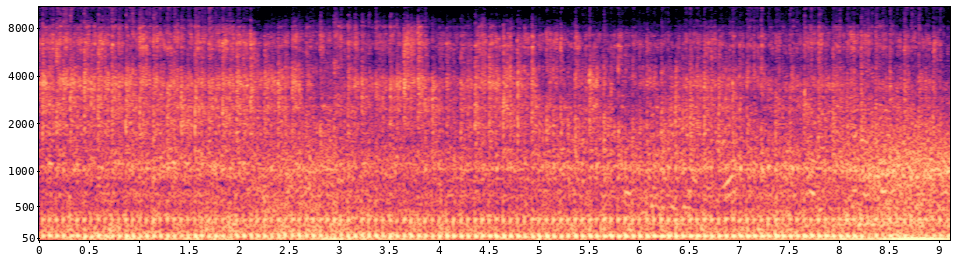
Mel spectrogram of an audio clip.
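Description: Miniature steam traction engine running on the road, its exhaust and motion giving a fast, even beat over the rumble of the wheels.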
